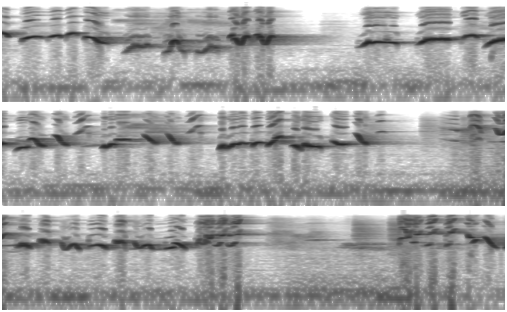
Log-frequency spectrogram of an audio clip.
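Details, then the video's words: Murai batu, the white-rumped shama, delivering a lure song to stir other birds into singing: long, rich sequences of sweeping whistles, rapid trills and chattering notes, almost continuous with only brief pauses. "PANCINGAN MURAI BATU NEMBAK ISIAN INI | SHAMA BIRD"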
